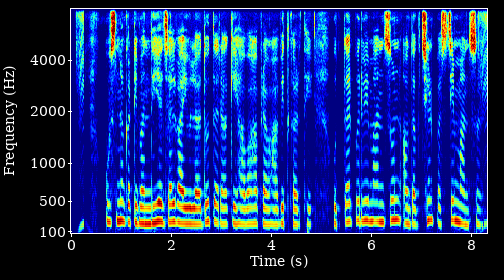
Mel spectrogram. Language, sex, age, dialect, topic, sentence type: Chhattisgarhi, female, 18-24, Central, agriculture, statement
